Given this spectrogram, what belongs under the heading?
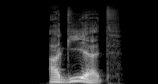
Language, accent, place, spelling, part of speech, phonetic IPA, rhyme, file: German, Germany, Berlin, agiert, verb, [aˈɡiːɐ̯t], -iːɐ̯t, De-agiert.ogg
- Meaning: 1. past participle of agieren 2. inflection of agieren: third-person singular present 3. inflection of agieren: second-person plural present 4. inflection of agieren: plural imperative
